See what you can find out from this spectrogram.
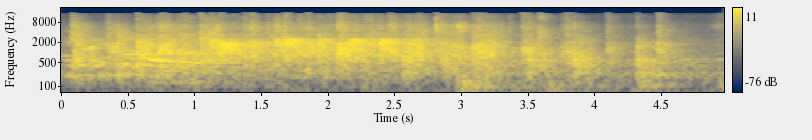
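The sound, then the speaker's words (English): Audience applause after a talk on the pastimes of the six Goswamis, a dense, steady wash of many hands clapping at once, loud throughout with only a slight dip near the end. “Let's give a big round of applause to everybody.”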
